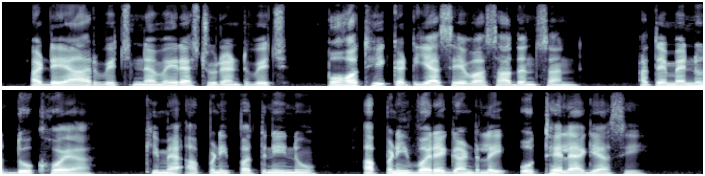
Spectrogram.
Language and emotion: Punjabi, sad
